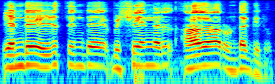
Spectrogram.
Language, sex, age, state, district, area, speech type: Malayalam, male, 45-60, Kerala, Alappuzha, urban, spontaneous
